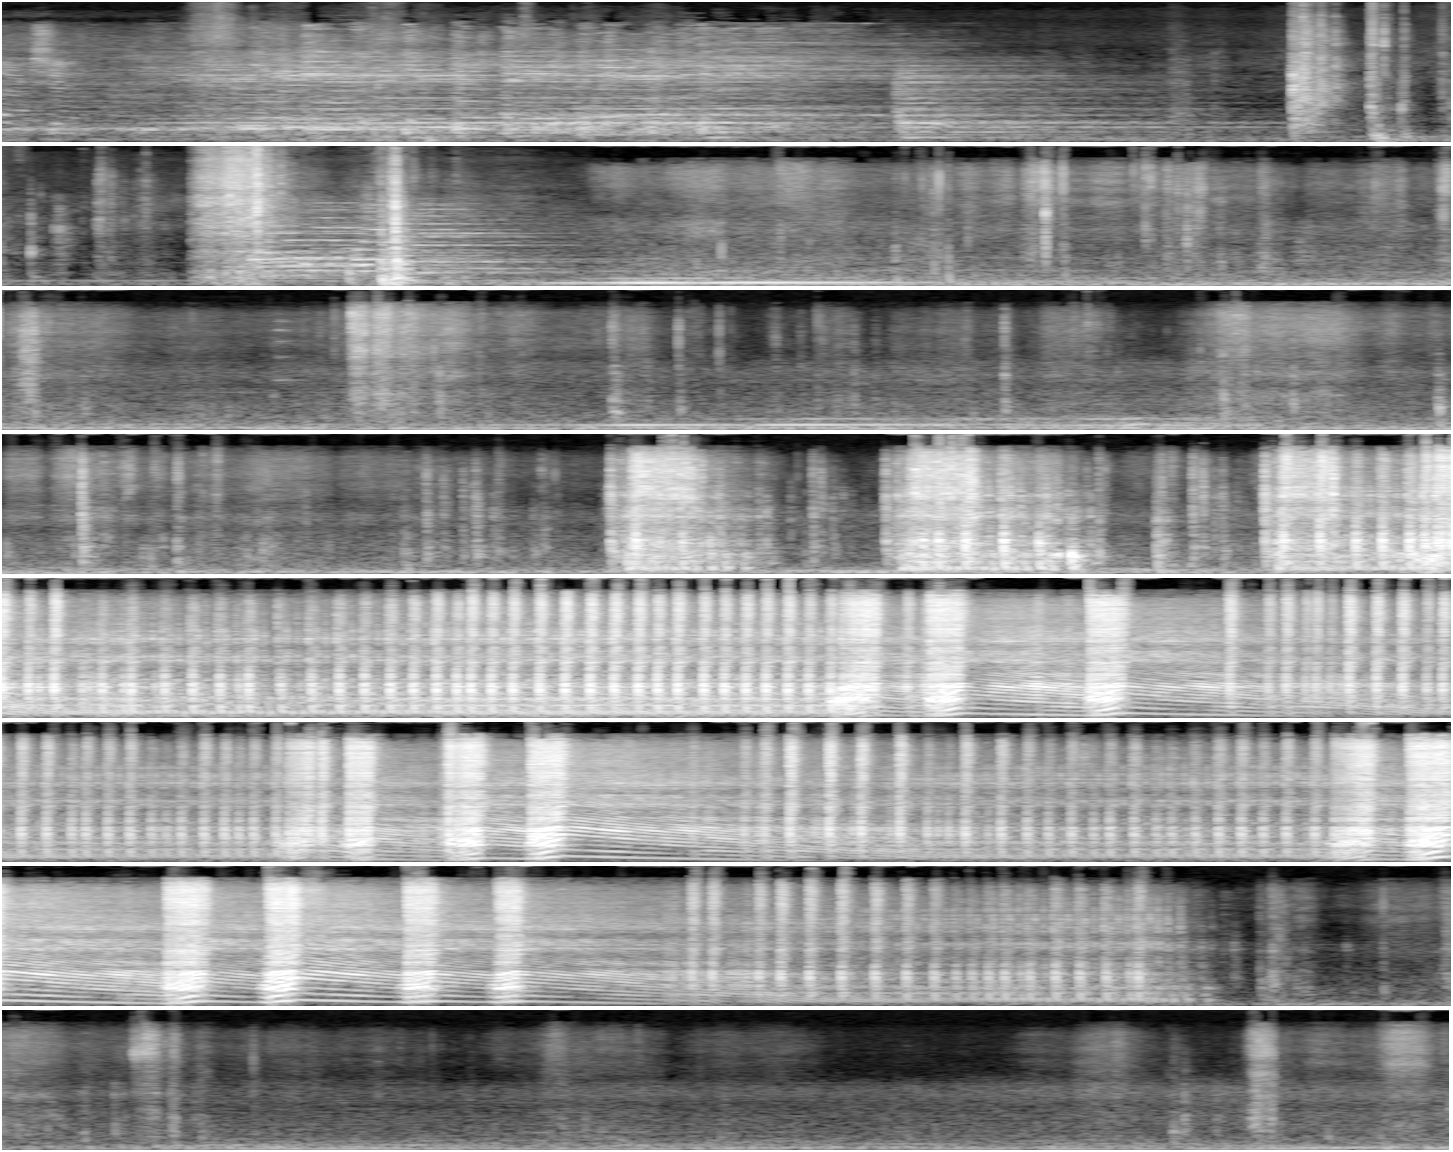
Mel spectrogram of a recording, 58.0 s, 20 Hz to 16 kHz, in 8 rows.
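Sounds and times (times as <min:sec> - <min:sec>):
motorcycle kick-start: 0:23.9 - 0:49.7
two-stroke engine revving: 0:24.8 - 0:27.4, 0:28.0 - 0:49.6.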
